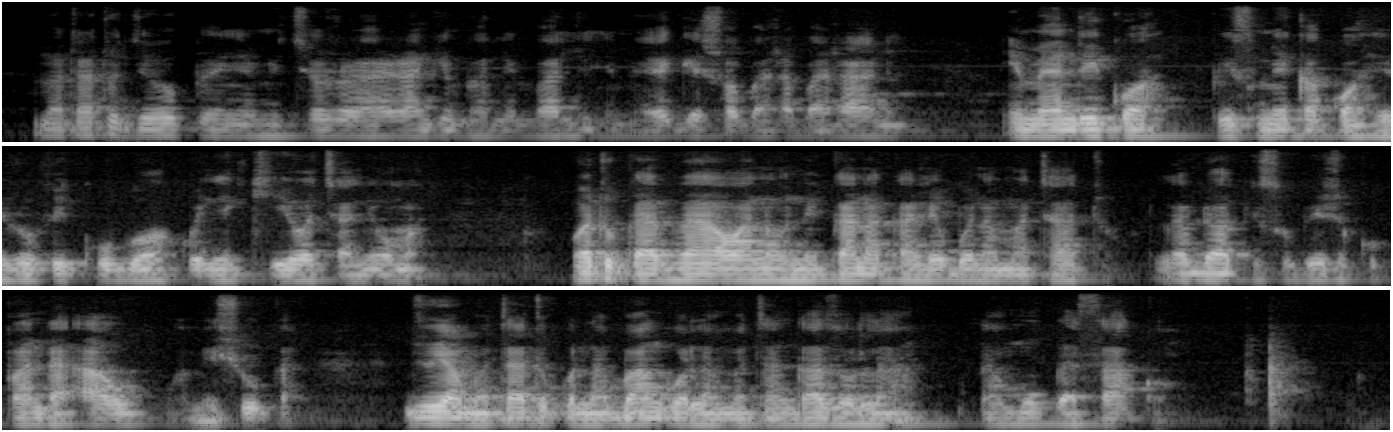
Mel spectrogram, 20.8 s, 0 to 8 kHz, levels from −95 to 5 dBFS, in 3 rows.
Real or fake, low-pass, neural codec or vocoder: real; 7.2 kHz; none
